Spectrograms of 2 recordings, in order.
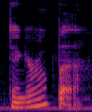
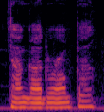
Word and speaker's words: Danganronpa: And what better way to start than my favorite game, Danganronpa, which is not pronounced correctly. Danganronpa, that sounds right.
